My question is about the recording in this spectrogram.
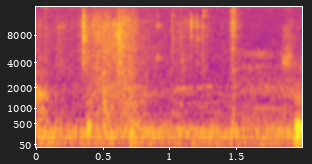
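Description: Faint scattered clicks and rustling as a spring-loaded metal caliper gauge is handled against a plastic-wrapped leg.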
